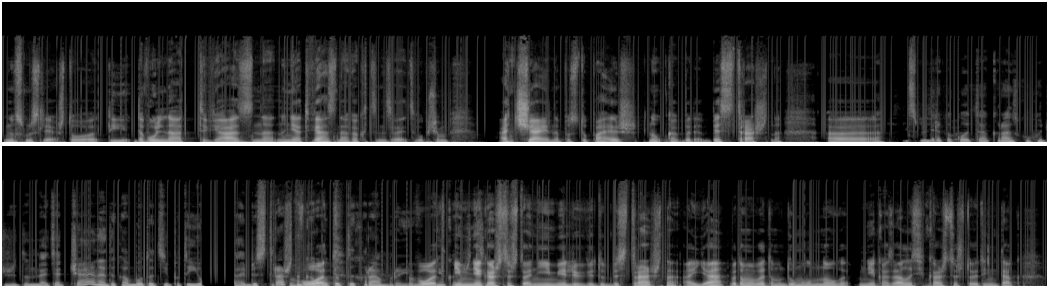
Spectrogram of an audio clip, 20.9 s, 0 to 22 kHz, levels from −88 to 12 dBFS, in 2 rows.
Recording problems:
crackle, like an old record; faint; 25 dB below the speech

